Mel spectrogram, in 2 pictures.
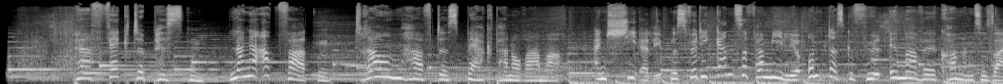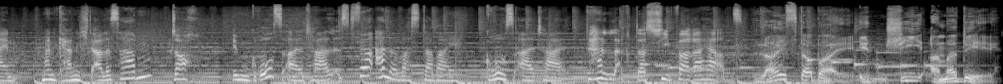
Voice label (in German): Radiospot; Großarltal 2021; Ski Amadé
